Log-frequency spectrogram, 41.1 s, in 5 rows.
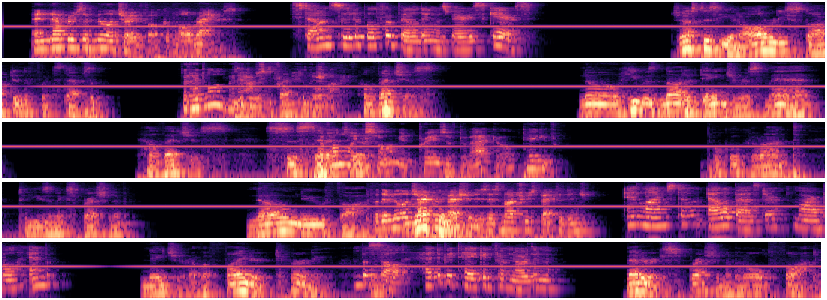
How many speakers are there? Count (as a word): four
